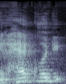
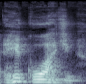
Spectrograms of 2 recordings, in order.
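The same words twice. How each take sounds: First: "recorde" mispronounced as RÉ-cor-de; front-stressed "recorde", open e in RÉ; stress on first syllable. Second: "recorde" as re-COR-de; stress on middle syllable. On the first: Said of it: "está errado". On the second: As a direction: put the weight on COR in "recorde". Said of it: "O certo é". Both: Shown as a demonstration.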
